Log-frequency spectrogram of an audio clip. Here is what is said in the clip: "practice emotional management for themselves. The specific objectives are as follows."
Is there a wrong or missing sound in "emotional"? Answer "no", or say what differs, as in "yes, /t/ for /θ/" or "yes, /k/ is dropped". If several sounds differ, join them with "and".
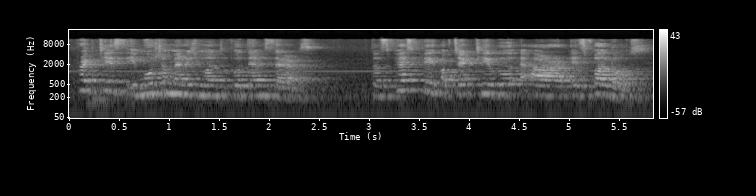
yes, /n/ is dropped and /n/ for /l/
